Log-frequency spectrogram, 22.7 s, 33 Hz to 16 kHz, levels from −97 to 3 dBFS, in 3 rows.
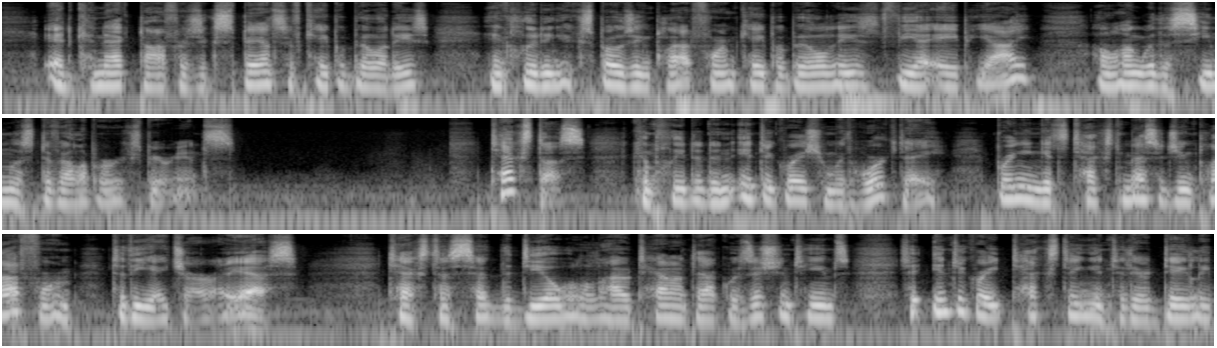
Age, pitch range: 60-79, 150-175 Hz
